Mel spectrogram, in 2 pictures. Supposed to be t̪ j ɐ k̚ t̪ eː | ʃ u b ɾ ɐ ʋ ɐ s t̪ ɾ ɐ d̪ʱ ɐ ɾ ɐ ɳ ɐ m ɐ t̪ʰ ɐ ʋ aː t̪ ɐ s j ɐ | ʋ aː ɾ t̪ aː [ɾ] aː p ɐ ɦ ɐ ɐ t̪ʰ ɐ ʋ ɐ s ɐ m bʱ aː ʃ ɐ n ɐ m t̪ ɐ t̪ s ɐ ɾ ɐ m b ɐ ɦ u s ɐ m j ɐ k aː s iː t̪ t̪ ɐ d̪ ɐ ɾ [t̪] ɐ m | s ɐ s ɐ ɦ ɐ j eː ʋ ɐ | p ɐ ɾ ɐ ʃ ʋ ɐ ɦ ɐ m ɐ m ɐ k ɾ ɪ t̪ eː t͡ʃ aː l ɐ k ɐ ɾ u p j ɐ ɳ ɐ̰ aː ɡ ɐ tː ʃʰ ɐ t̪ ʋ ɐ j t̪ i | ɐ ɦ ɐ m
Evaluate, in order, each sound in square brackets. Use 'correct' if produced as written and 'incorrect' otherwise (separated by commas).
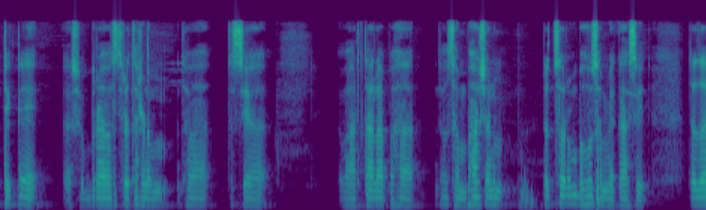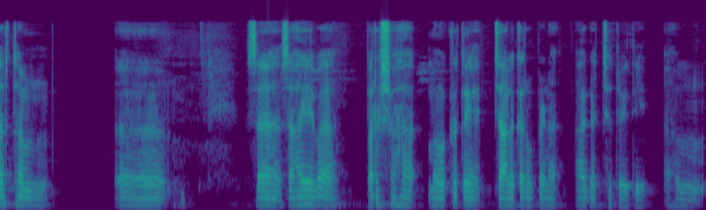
incorrect, incorrect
